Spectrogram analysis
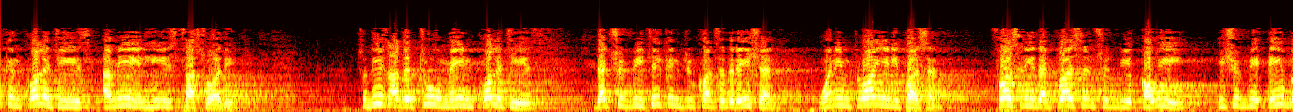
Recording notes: Jumuah lecture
